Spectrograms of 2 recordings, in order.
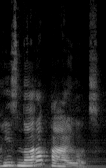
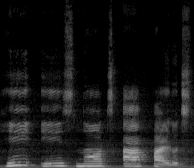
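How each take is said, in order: First: He and is are joined into one contracted syllable. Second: He and is are said as separate full words. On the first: The speaker calls it right. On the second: The speaker calls it wrong.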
